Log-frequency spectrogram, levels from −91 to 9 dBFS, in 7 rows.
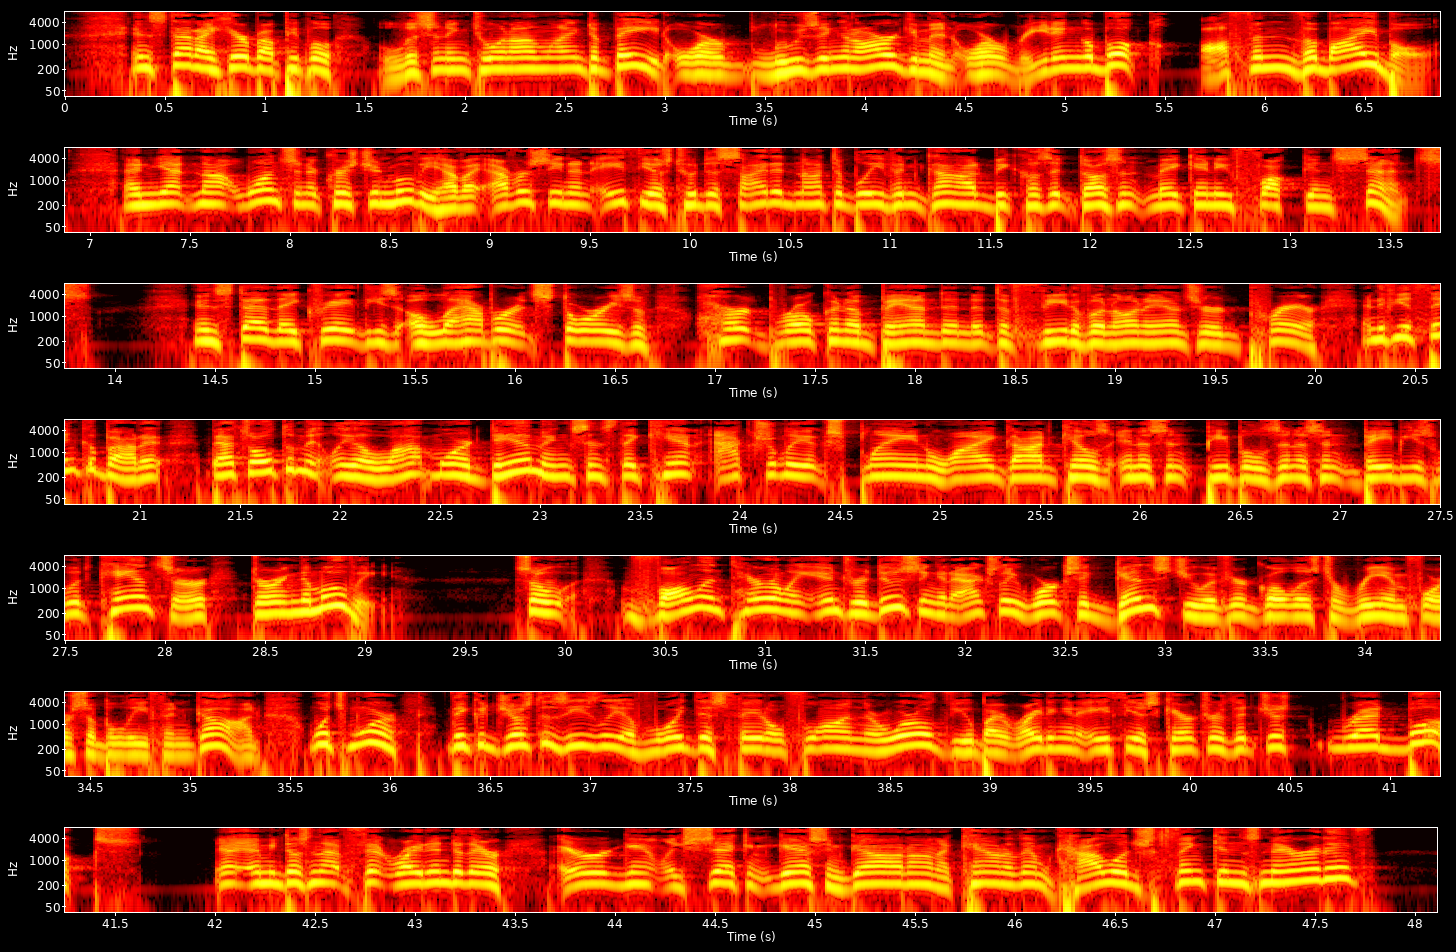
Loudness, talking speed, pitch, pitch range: -18 LUFS, 190 wpm, 205 Hz, 185-230 Hz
